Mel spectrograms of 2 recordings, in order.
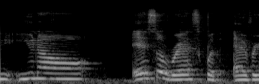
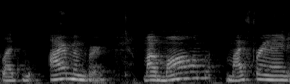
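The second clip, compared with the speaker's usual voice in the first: ordinary delivery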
